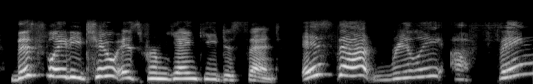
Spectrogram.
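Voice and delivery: very high, disbelieving pitch; high-pitched baffled amazement; incredulous. Real, not acted. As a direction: read it out in astonishment, then question it. Mock astonishment at the quaint description.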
